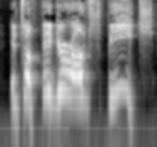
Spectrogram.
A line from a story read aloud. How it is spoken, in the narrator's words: Albert wailed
